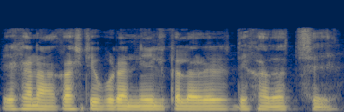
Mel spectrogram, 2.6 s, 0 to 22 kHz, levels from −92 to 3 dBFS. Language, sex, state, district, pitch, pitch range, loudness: Bengali, male, West Bengal, Alipurduar, 115 Hz, 110-115 Hz, -19 LUFS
